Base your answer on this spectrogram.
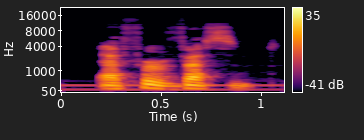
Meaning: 1. Giving off bubbles; fizzy 2. Vivacious and enthusiastic
- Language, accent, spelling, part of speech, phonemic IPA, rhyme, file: English, US, effervescent, adjective, /ˌɛfɚˈvɛsənt/, -ɛsənt, En-us-effervescent.ogg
